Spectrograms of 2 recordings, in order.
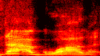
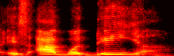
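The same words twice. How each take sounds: First: Aguada said as the wrong short name; not Aguada, flat and dismissive; wrong pronunciation. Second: Aguadilla said in full Spanish, ah-gwah-DEE-ya; correct pronunciation. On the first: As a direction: say Aguada the way the narrator got it wrong. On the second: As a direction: give Aguadilla its proper Spanish sounds. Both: Shown as a demonstration. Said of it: "it's not Aguada, it's Aguadilla".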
